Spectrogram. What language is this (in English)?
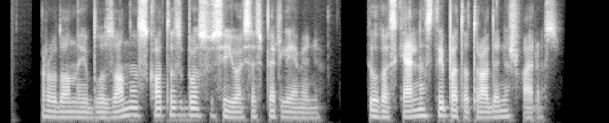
Lithuanian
